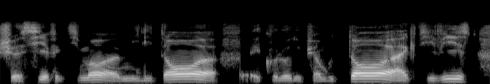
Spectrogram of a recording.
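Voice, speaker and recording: A man is speaking. His pace is moderate. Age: 30s. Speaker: ecology activist and entrepreneur. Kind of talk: podcast interview. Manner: hesitant, many fillers.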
